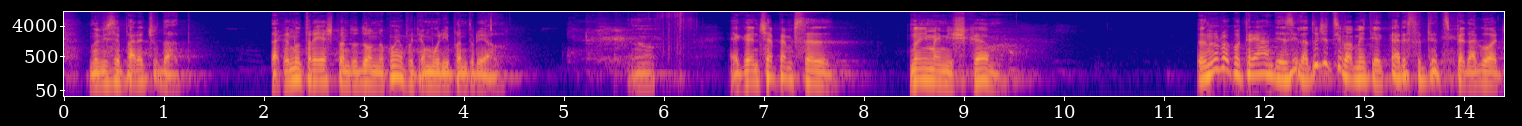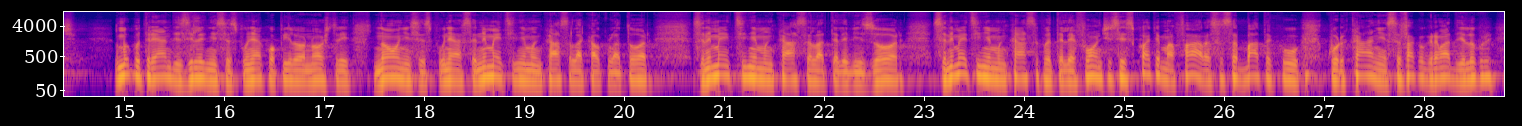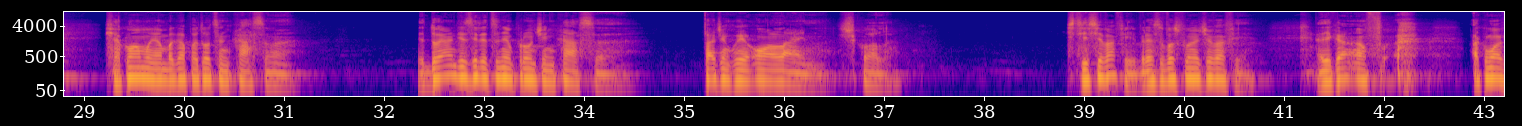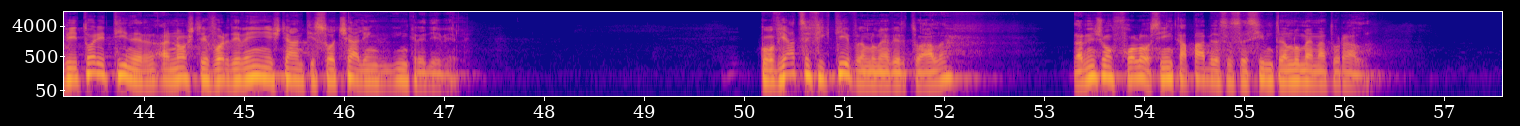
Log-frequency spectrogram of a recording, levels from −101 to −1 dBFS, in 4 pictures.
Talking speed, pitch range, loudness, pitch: 165 wpm, 100-135 Hz, -32 LUFS, 115 Hz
